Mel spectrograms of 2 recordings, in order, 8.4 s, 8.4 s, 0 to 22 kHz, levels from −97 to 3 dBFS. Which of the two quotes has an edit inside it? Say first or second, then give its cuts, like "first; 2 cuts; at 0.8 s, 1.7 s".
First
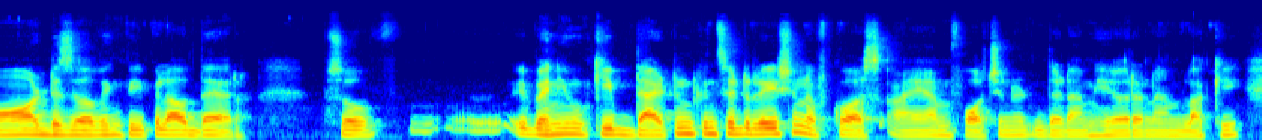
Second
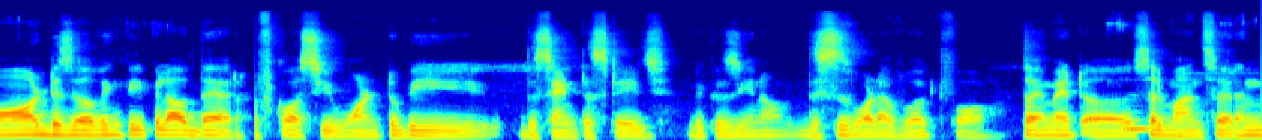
second; 2 cuts; at 1.8 s, 6.8 s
